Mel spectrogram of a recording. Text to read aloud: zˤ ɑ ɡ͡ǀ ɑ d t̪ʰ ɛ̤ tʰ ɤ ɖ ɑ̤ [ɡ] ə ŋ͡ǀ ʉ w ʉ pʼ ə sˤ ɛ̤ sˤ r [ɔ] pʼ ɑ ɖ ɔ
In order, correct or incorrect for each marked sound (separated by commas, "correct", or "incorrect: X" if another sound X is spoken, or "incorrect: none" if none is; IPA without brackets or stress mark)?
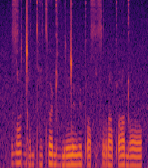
correct, incorrect: ɑ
